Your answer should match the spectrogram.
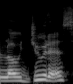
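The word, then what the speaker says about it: Logiudice: blood between Andy and Neelu Judas or lo Judas I think it's pronounced but it's never really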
